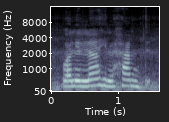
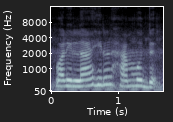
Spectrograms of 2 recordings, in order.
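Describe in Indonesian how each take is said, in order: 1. Tidak terdengar vokal di antara m dan d. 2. Terdengar vokal di antara m dan d. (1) "mematikan dua huruf terakhir tersebut" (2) "harokat dalnya itu boleh dipindah ke huruf mim"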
